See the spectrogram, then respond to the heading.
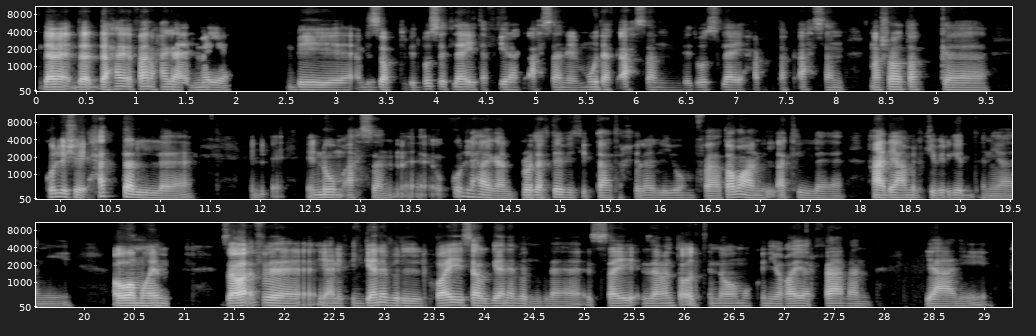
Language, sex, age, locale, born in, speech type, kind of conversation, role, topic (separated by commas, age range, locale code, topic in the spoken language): Arabic, male, 30-34, ar-EG, Egypt, conversation, unstructured, none, هل إنت شايف إن الأكل بيجمع الناس مع بعض؟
